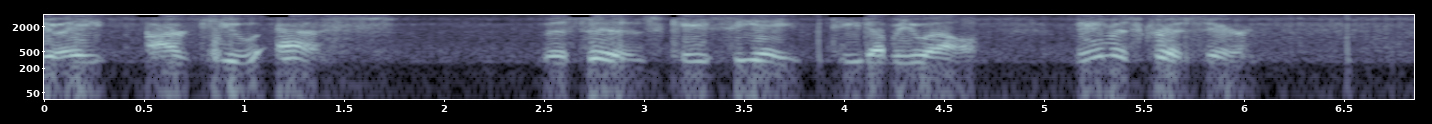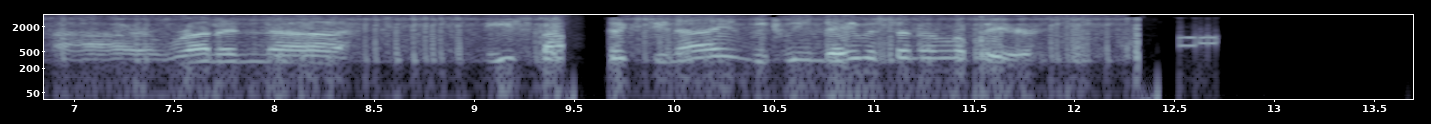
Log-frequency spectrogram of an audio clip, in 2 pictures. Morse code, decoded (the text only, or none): none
